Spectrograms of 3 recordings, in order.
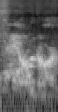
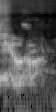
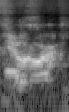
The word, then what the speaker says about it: Fyodor: he's saying that because Fedor Emelianenko. I'm like, yeah, well, that's kind of the accepted American pronunciation of Fyodor, though. Right. So I wanted to ask you if it was Fyodor.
